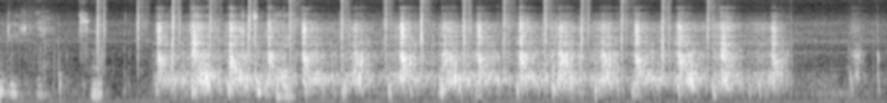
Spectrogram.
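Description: Blocks crunch rapidly as they are dug out.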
